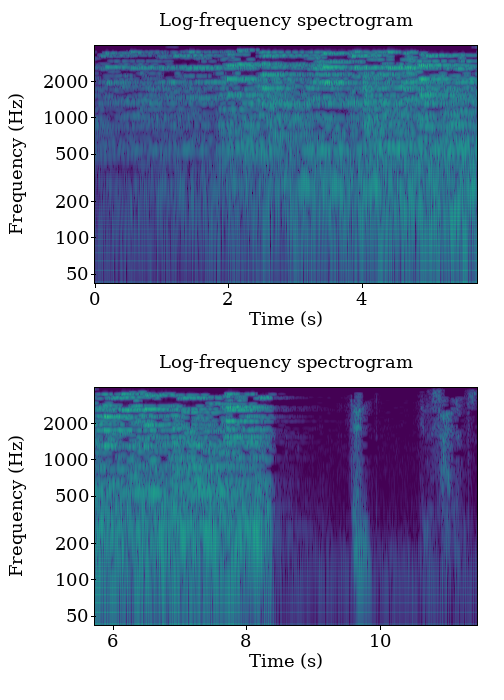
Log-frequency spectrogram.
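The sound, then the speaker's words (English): Every bell in a huge, empty house clangs and rings together loudly in a dense, sustained din for about eight seconds, then cuts off abruptly, followed by a couple of brief, fainter sounds. “But soon it rang out loudly, and so did every bell in that huge, empty house.”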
